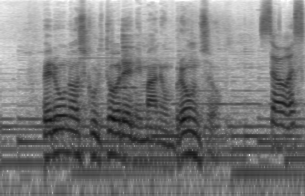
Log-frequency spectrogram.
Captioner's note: Dario speaking Italian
